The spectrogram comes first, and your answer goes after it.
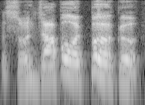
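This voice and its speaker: An actor with a Taiwanese accent playing a pompous, unfeeling colonial magistrate in a radio drama, drawling officiously. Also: male voice, on the high side, animated, takes it slowly. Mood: officious, dismissive.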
